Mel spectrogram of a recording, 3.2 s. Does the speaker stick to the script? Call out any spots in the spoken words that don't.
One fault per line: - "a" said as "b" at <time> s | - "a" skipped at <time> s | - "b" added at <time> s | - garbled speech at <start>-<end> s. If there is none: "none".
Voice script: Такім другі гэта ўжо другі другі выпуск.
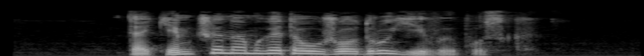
- "другі" said as "чынам" at 1.0 s
- "другі" skipped at 2.1 s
